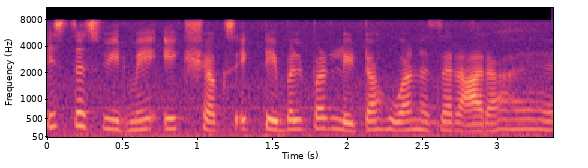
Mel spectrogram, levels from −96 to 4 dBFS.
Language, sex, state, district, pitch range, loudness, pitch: Hindi, female, Bihar, Muzaffarpur, 215-250 Hz, -18 LUFS, 235 Hz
